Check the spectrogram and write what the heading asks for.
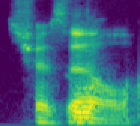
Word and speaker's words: Chazelle: This movie was directed by Damien Chazelle. Is that how you say it? – Yes, Chazelle. – Also directed. Like Gazelle.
